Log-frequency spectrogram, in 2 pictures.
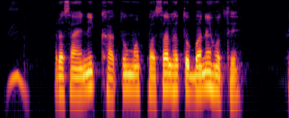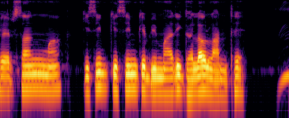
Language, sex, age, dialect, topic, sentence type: Chhattisgarhi, male, 18-24, Central, banking, statement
